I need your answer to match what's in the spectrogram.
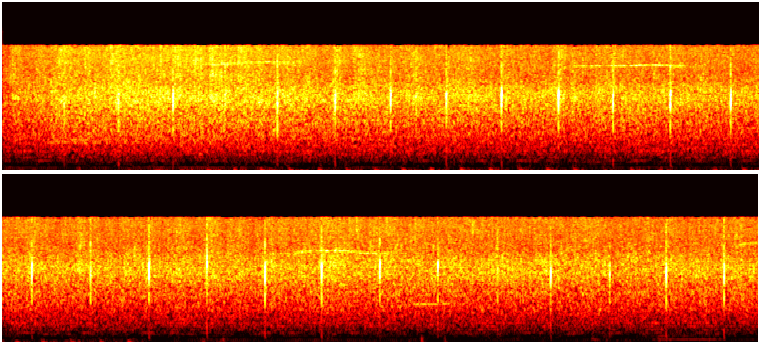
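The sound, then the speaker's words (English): An audience claps steadily for about nineteen seconds, a dense, even wash of many hands with a few sharper individual claps standing out at a regular pulse, and no voices over it. “Can clap again.”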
